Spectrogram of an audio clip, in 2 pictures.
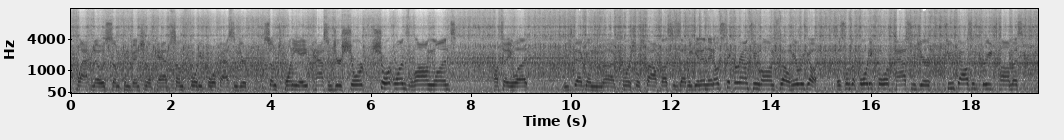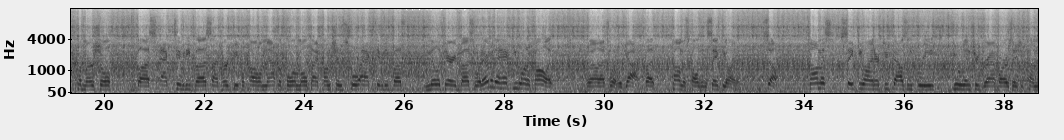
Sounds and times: Speech: 0.0s - 7.8s, 8.4s - 9.2s, 9.8s - 29.0s, 29.6s - 38.6s
Bus: 0.0s - 38.6s
Idling: 0.0s - 38.6s.

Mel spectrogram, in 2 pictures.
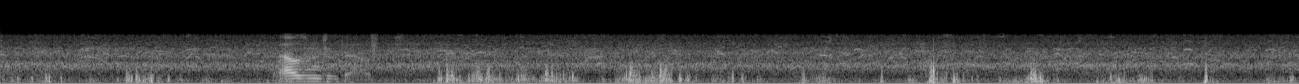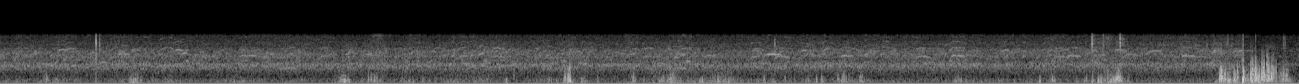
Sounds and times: Bird: 0.0s - 25.9s
Duck: 0.0s - 25.9s.

